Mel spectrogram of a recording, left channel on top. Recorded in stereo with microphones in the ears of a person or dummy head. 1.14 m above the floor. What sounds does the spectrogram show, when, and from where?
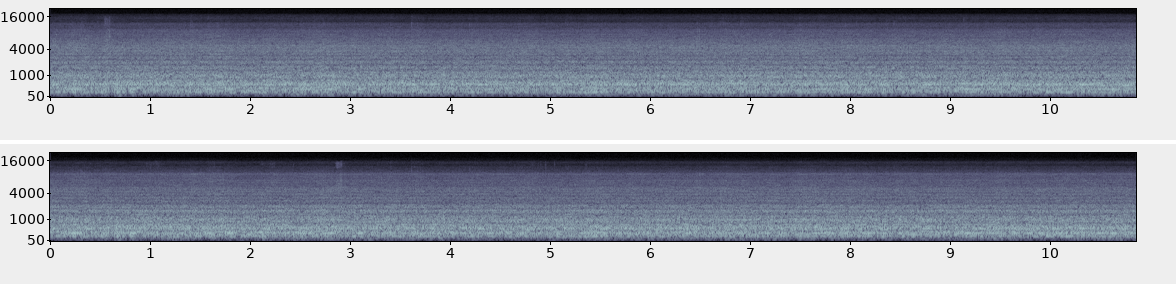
0.0 s running water: 5° right (ahead or behind), 2.5 m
